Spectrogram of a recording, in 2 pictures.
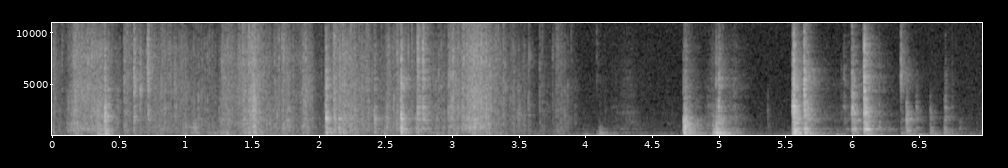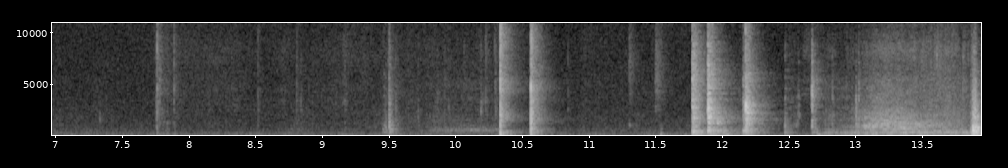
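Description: Plastic packaging crinkling, then a scattering of sharp clicks and knocks as small hard plastic items are handled and set down, with more crinkling near the end.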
